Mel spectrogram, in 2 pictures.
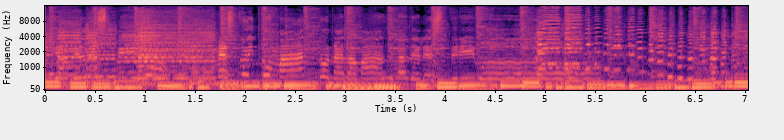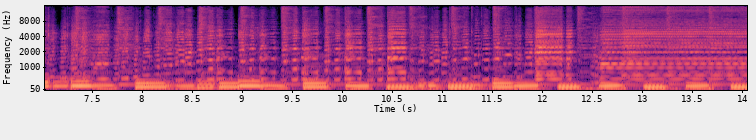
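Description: Sierreño trio playing an instrumental passage: a diatonic button accordion plays quick melodic runs over a twelve-string acoustic guitar and a pulsing electric bass line. Near the end the accordion plays a repeated chord.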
